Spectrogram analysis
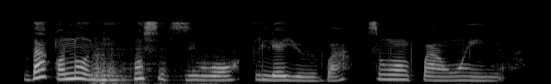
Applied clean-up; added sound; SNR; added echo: neural separator model SepFormer DNS4.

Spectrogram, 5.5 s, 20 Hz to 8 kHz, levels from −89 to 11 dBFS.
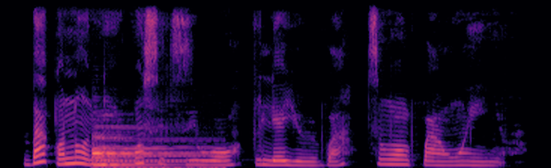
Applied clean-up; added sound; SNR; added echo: none; Gong; -5 dB; none.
